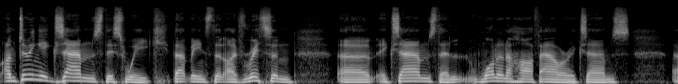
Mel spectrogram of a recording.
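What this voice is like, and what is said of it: Slightly sick voice. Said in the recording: “I'm still getting over the flu ... You can probably hear it in my voice a little bit.”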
